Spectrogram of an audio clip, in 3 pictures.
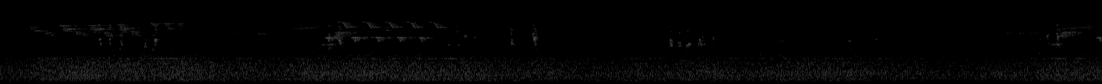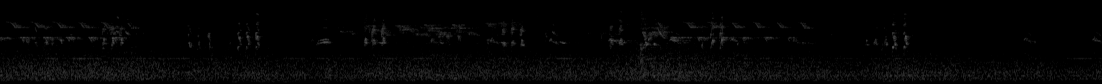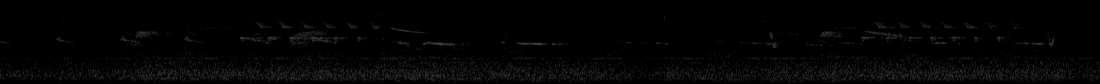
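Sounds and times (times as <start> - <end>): songbirds singing: 0.0 - 9.0, 9.7 - 33.0
background hiss: 0.0 - 33.0.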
